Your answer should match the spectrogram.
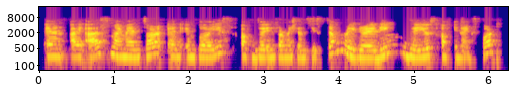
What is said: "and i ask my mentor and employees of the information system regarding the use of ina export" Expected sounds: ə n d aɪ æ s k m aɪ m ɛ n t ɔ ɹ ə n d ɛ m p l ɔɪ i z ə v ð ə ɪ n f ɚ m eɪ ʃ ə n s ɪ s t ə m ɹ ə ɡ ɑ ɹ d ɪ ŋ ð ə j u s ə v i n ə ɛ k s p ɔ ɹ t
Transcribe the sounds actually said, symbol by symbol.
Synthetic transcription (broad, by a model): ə n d aɪ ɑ s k m aɪ m ɛ n t ɔ ɹ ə n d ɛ m p l ɔɪ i s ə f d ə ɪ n f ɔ m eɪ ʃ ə n s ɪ s t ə m ɹ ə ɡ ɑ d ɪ ŋ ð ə j u s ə f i n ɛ k s p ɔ ɹ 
